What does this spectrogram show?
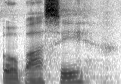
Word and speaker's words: Obhasi: Your name is Obhasi, Radiant Splendor. So that's a 3-syllable name, short, easy to remember, Obhasi.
